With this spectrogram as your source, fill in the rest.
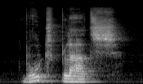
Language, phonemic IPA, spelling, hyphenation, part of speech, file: Dutch, /ˈbrut.plaːts/, broedplaats, broed‧plaats, noun, Nl-broedplaats.ogg
- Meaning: a nesting site, a breeding-ground of egglaying animals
